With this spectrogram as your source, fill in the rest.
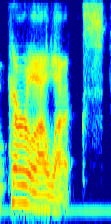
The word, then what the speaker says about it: parallax: Let's slow it down and emphasize that last syllable. P, air, la, X. P, air, la, lax. 25%. 25%. So parallax.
